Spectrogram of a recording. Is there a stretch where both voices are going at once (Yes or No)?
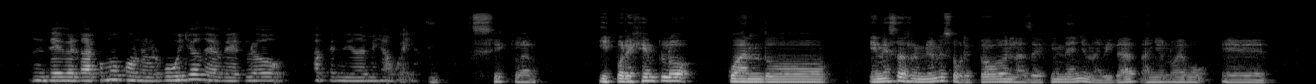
No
